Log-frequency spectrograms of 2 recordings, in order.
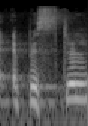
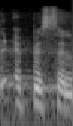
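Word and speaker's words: epistle: हूं तो यहां पर मैं टी को प्रोनाउंस में एपिस्टर नहीं कहती इसको I call it एपिसल why because T is silent एपिसल का मतलब ही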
